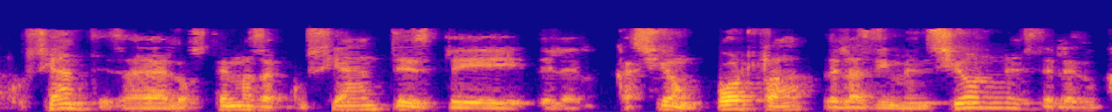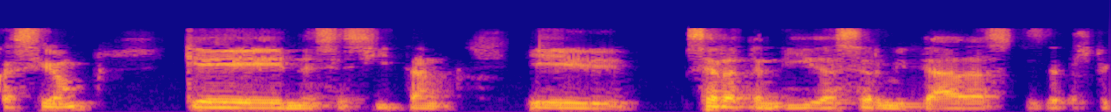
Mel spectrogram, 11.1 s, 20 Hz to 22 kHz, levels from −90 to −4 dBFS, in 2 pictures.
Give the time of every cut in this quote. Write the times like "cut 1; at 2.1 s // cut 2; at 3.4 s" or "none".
none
